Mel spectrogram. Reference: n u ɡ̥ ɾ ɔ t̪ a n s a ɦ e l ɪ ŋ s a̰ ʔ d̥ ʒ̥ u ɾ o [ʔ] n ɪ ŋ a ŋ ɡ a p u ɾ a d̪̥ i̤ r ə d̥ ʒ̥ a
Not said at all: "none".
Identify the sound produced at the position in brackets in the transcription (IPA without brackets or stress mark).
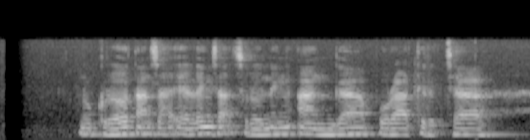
none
